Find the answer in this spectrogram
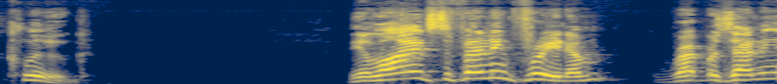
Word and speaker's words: Kug: I think it's pronounced Clug.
